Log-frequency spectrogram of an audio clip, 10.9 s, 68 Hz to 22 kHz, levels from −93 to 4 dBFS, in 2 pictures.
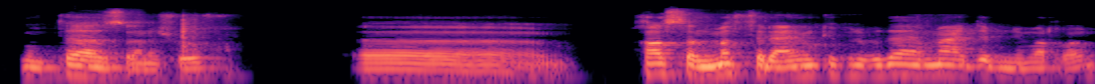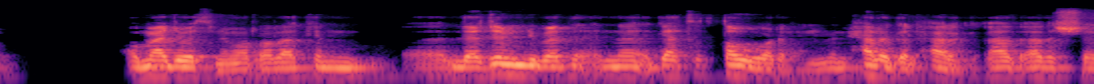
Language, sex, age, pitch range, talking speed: Arabic, male, 20-39, 105-130 Hz, 155 wpm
